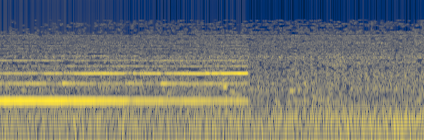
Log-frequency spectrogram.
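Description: A conch shell (shankh) blown in one long, steady note that stops about two and a half seconds in.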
